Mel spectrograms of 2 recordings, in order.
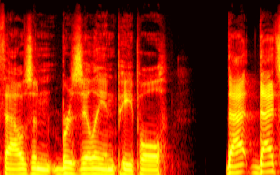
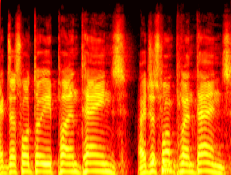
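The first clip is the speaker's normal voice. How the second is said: bad, fake Brazilian accent, pitched up; 6 semitones higher than usual. Retelling a joke story about someone turned into a Brazilian human: put-on Brazilian accent. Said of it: "I don't know enough about Brazil to know if that's a good accent".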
